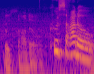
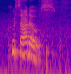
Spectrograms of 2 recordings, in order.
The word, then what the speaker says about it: cruzados: Desdemona, believe me, I had rather lose my purse full of crusados? Why is it spelled like tornadoes, but with crusade? Crusados. It's a Portuguese coin. Cruzado, yeah. Cruzados. What is she doing in Portugal, bro?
